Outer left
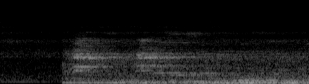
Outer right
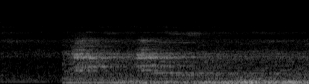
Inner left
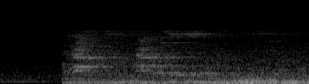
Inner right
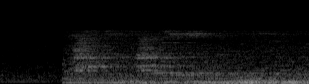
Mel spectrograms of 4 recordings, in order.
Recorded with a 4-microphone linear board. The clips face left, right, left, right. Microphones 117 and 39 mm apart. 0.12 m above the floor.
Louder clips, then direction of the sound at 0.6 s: Outer left 2 dB, inner left 3 dB; 35° left (ahead or behind).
